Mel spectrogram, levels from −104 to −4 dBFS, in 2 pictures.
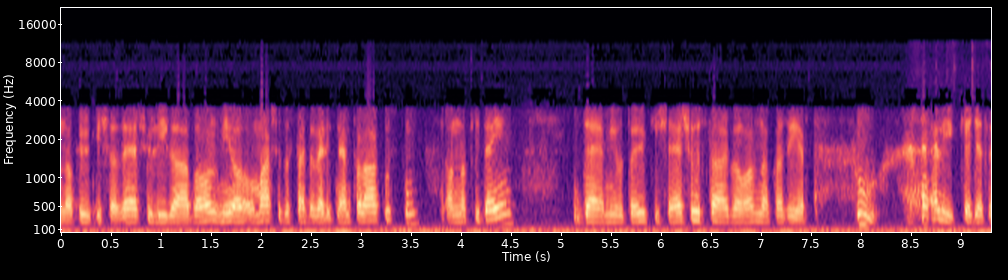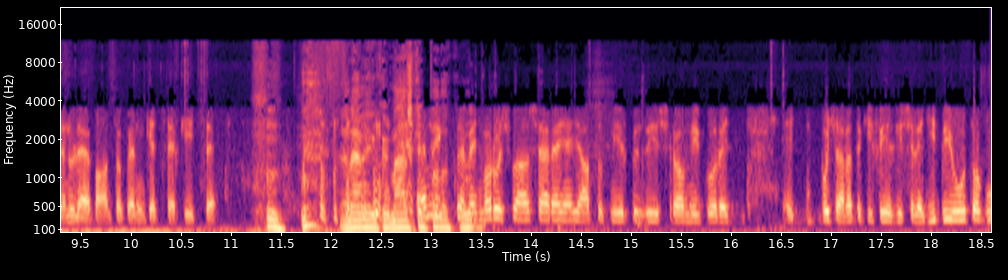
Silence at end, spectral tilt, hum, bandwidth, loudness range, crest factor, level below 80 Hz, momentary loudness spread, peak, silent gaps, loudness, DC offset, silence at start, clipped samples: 0 s; -7.5 dB/octave; none; 11.5 kHz; 6 LU; 14 dB; -34 dBFS; 11 LU; -2 dBFS; none; -17 LUFS; under 0.1%; 0 s; under 0.1%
